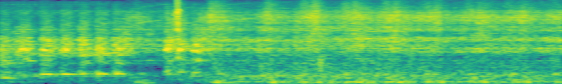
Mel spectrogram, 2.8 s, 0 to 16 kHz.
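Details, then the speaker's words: Ford F350 with swapped-in gas V8 and newly rewired harness: short crank, catches right away and settles to a smooth steady idle with no knocks or misses; healthy start. "That sounds like a dream."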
